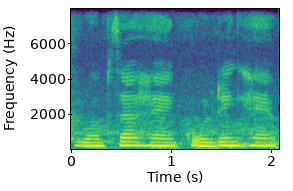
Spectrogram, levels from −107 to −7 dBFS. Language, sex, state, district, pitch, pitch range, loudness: Hindi, female, Chhattisgarh, Bilaspur, 210 Hz, 200-215 Hz, -11 LUFS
